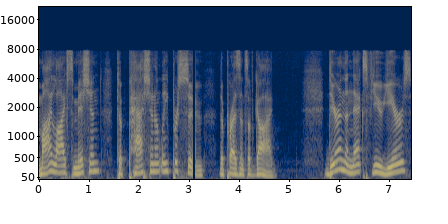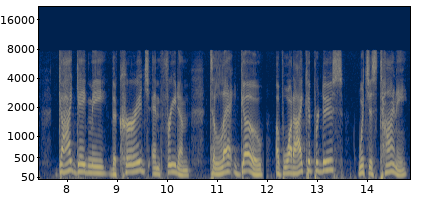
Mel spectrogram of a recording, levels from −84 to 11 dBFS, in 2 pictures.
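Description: Speech over a G.722 wideband line, with three bursts of packet loss on an ADPCM call. Holes open at 3.06 to 3.13 s after "life's mission to passionately", 9.86 to 9.91 s after "me the courage and", and 11.92 to 12.05 s after "freedom to let go". About 60, 20 and 60 ms are lost, which sounds like roughly three, one and three packets. Each gap cuts hard to silence, and the decoder's predictor and step size come back misaligned, so the audio resumes slightly distorted before settling.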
